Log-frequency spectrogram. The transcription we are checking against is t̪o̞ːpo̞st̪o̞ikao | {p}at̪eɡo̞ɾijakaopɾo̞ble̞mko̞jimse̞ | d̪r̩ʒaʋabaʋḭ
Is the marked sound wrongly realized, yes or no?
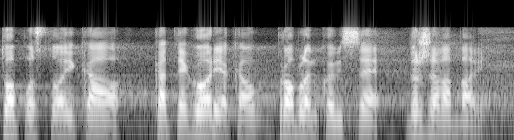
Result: yes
